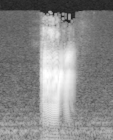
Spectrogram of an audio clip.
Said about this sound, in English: To cover a fart? No.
